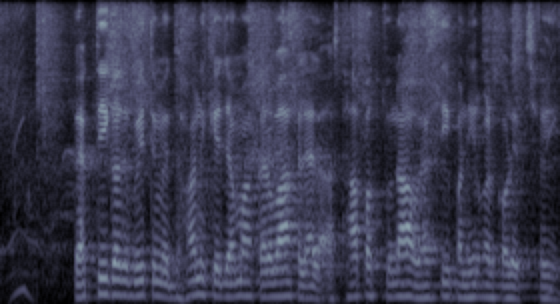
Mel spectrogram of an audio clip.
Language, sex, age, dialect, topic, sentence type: Maithili, male, 18-24, Southern/Standard, banking, statement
